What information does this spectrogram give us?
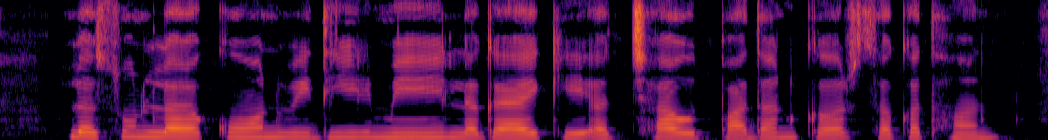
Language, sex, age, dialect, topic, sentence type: Chhattisgarhi, female, 18-24, Northern/Bhandar, agriculture, question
